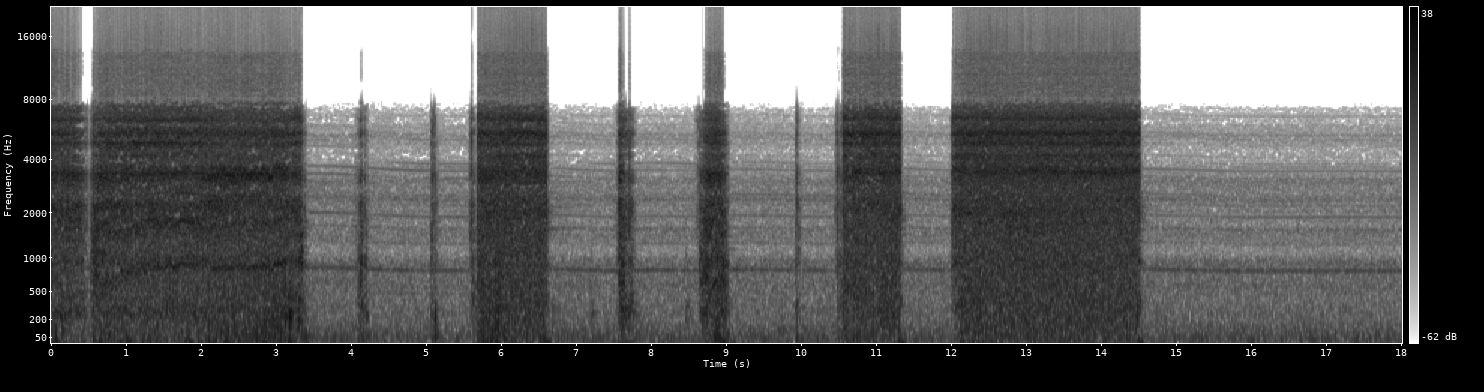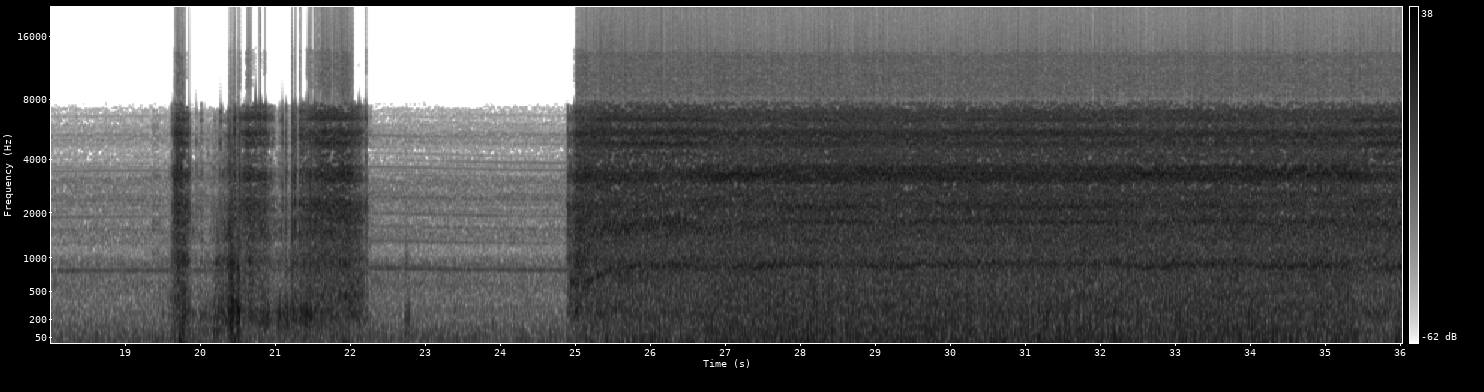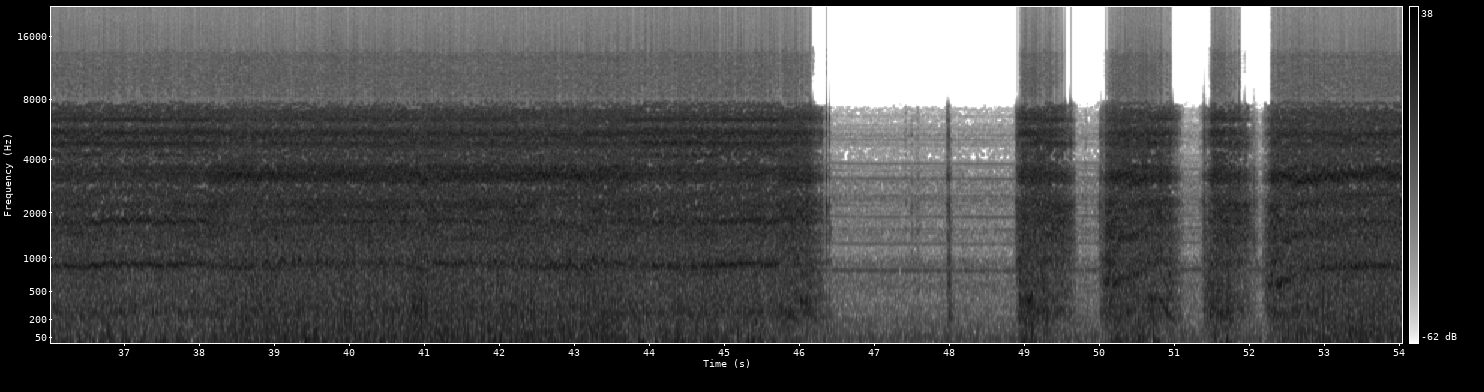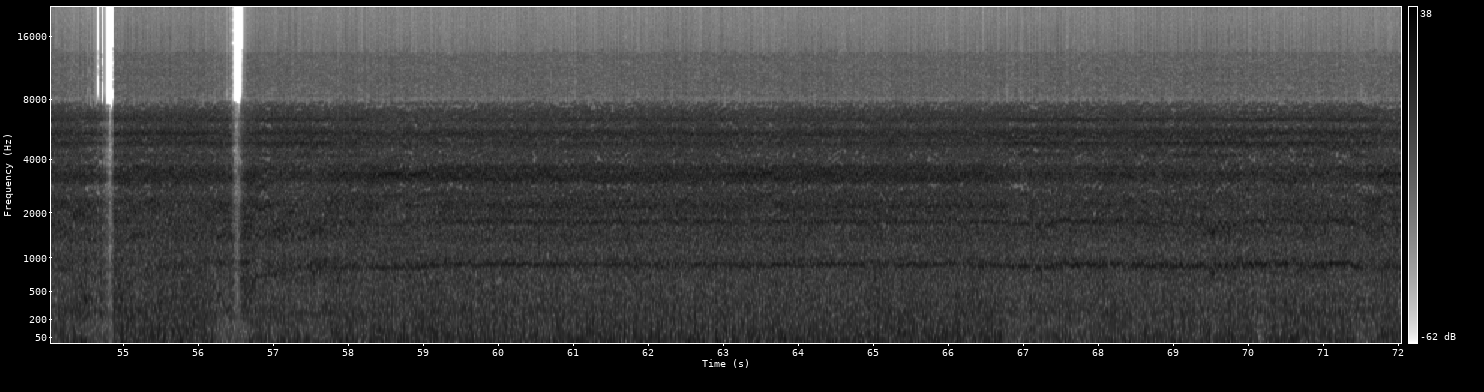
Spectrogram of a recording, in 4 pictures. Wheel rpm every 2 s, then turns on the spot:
150, 180, 10, 40, 20, 30, 80, 50, 0, 0, 0, 0, 40, 210, 230, 230, 230, 220, 220, 230, 230, 220, 220, 30, 20, 60, 100, 150, 150, 220, 230, 230, 230, 230, 220, 220.
none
